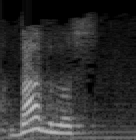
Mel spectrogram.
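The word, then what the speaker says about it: باولوس (Παῦλος): باولوس تتنطق كمان باولوس في النطق القديم لان الالفا يبسط تتنطق او تمام.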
